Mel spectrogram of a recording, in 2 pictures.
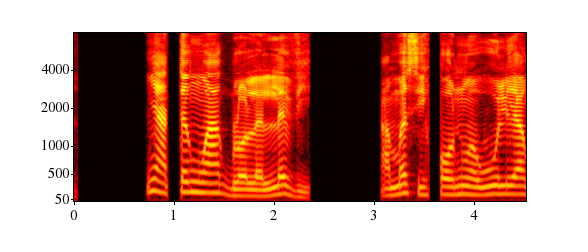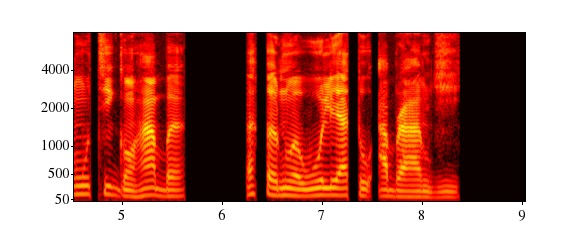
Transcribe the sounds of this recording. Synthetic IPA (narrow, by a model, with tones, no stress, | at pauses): ɲĩ˦ã˨t̪ɛ˦ŋũ˦a˦ɡ͡blɔ˨lɛ˨le˦vi˨ | a˨mɛ̃˨si˨xɔ˦nũ˦ɛ˨wo˦li˦a˦ŋũ˦t̪i˦ɡɔ̃˨ɦã˦bɛ˦ | ɛ˦xɛ˦nũ˦ɛ˨wo˦li˦a˦t̪o˦ʔa˦bɾa˨ɦa˦md͡ʑi˦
